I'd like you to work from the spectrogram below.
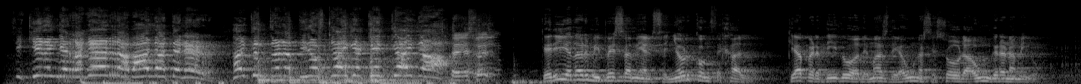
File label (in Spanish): Reel Doblaje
